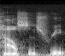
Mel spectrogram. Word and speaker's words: Houston Street: It might be pronounced Houston Street because it's New York City.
